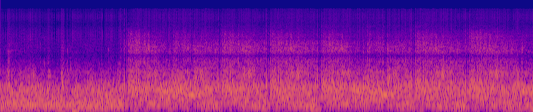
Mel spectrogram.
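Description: Game pistols fire in quick bursts.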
